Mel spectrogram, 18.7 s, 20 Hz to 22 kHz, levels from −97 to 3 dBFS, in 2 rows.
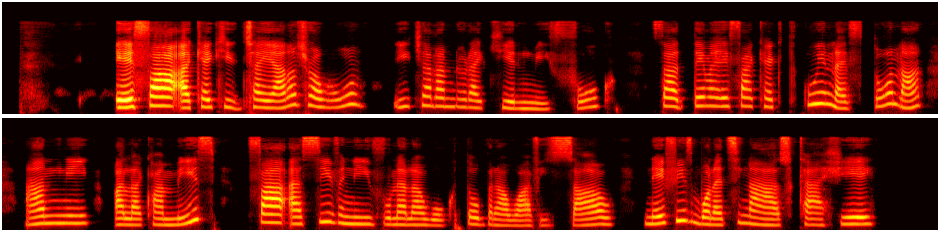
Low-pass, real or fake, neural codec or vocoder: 10.8 kHz; fake; codec, 24 kHz, 0.9 kbps, WavTokenizer, small release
